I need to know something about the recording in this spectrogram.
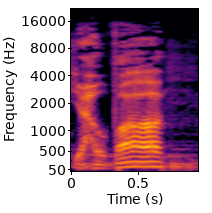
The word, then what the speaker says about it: Yehovah: I'm in the camp of believing that the way that God's name is pronounced is Yehovah, and that's based on a lot of scholarly work done by Nehemiah Gordon and some others.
